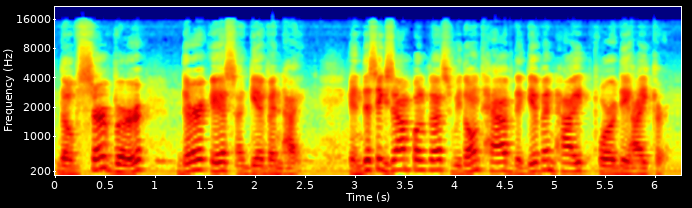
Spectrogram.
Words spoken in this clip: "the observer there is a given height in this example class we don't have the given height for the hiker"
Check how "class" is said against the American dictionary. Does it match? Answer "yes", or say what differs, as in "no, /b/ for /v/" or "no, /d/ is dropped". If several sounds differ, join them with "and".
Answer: no, /l/ is dropped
